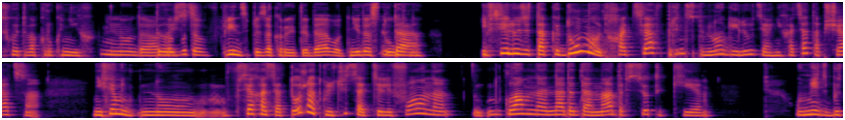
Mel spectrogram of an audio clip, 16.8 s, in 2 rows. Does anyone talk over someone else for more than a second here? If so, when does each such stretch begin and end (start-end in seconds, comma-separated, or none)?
none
